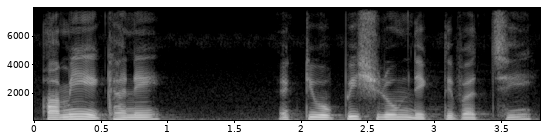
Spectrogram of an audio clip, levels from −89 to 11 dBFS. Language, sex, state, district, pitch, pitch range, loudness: Bengali, male, West Bengal, Cooch Behar, 155 Hz, 145-165 Hz, -17 LUFS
